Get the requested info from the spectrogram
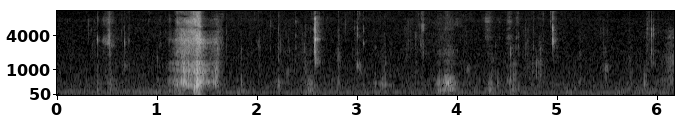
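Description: Close-miked eating sounds of spoonfuls of chawanmushi (steamed egg custard): soft wet mouth and chewing sounds, with one louder burst a little over a second in and a few small clicks after.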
